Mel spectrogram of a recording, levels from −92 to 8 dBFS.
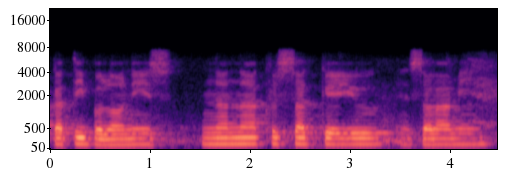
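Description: Speech over an AMR wideband (HD Voice) link, with nothing above about 7.7 kHz as expected for that band limit, and no technical faults are present.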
